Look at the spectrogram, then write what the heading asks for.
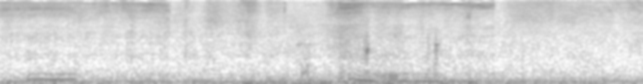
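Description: An Italian greyhound makes a soft, low, rumbling purr, like a cat's, in a quiet room.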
